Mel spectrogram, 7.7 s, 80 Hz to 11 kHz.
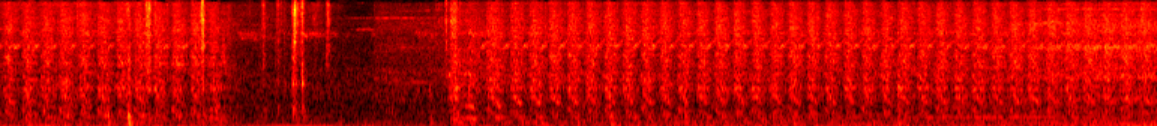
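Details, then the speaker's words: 2003 Audi A3 1.9 TDI that sat through winter in the cold, with a battery brought along to revive it: the starter turns briefly, then the diesel catches and settles into a steady low idle. It starts normally. "Ja vaatame nüüd, kas ta läheb käima."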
